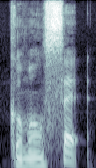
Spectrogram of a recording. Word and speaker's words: commençais: You would spell it C-O-M-M. E-N-C with a little cedilla, A-I-S. – That's exactly right. So you put on the cedilla to keep the C sound soft. Otherwise, it would be je commençais.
